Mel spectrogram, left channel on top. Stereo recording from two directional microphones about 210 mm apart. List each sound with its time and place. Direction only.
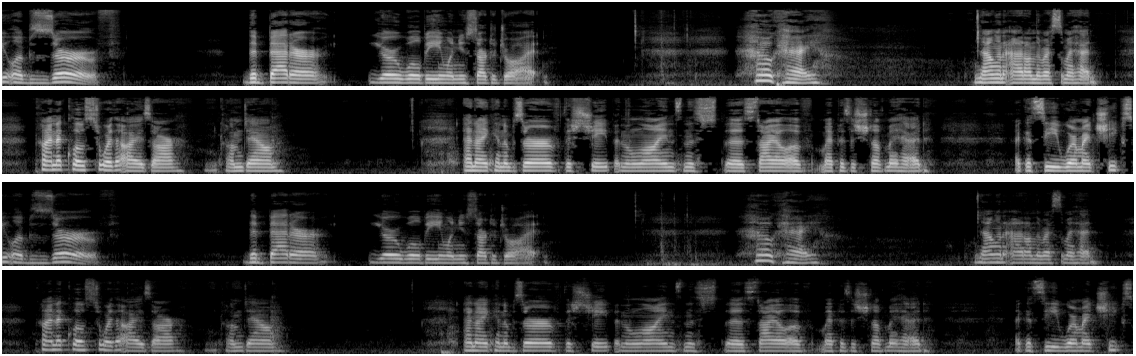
0.0 s speech: 40° left (ahead or behind)
2.4 s speech: 45° left (ahead or behind)
6.3 s a sound: 50° left (ahead or behind)
9.7 s speech: 50° left (ahead or behind)
15.4 s speech: 50° left (ahead or behind)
